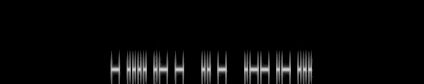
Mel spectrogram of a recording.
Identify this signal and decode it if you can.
Morse code, heard as a keyed tone, about 44 wpm, 700 Hz. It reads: THAT IT WAS
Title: Sets of 3 Words 45wpm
